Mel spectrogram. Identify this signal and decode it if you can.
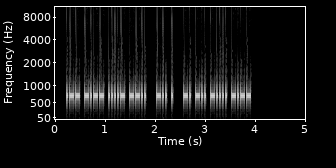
Morse code, heard as a keyed tone, about 40 wpm, 700 Hz. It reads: WY4Z DE ND6Y
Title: USA Callsign DE Callsign - 4 Characters - 40wpm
